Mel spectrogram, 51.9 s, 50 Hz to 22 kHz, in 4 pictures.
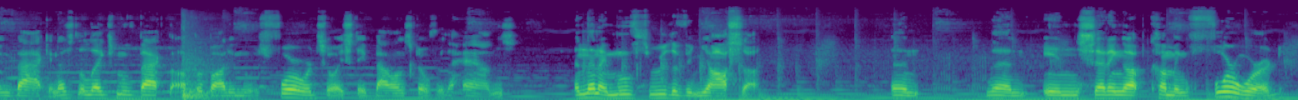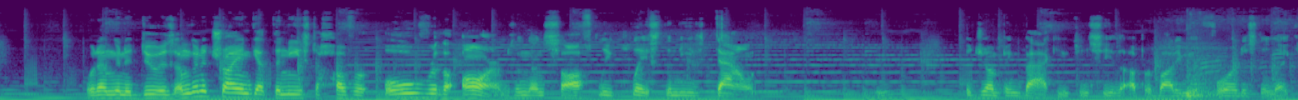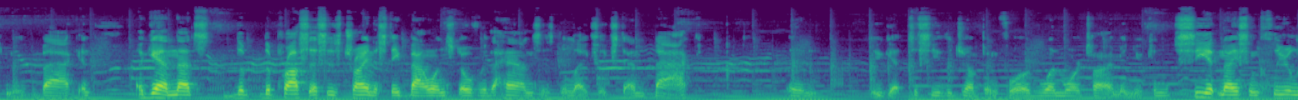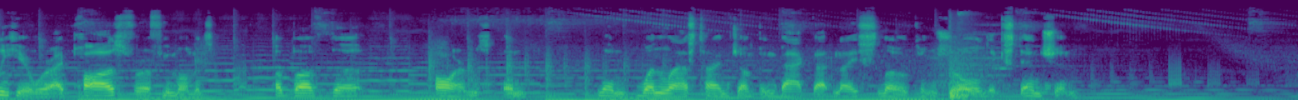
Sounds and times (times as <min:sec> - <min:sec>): Speech: 0:00.0 - 0:05.2, 0:05.8 - 0:07.6, 0:09.0 - 0:09.2, 0:09.8 - 0:12.8, 0:13.9 - 0:20.6, 0:22.7 - 0:32.9, 0:33.9 - 0:41.1, 0:41.7 - 0:42.6, 0:43.3 - 0:44.2, 0:44.9 - 0:49.8
Music: 0:00.0 - 0:51.9.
